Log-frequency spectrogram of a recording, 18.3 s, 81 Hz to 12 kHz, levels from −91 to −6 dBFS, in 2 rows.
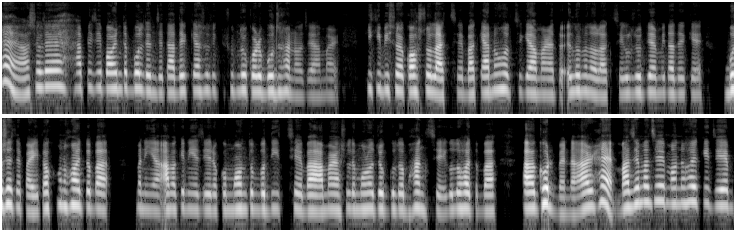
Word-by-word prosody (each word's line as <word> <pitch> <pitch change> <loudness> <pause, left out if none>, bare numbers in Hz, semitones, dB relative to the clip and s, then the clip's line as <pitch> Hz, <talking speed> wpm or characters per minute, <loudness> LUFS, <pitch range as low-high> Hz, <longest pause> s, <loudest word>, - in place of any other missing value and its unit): হ্যাঁ, 345 -9 +2
আসলে 270 +5 -1 0.4
আপনি 255 +1 -11
যে 265 - -5
পয়েন্ট 255 -1 +3
টা - - 0
বললেন 240 -3 +1
যে 215 - -7
তাদেরকে 225 +2 -2
আসলে 230 0 -11
একটু 220 - -39
সুন্দর 235 +1 -3
করে 225 0 +4
বোঝানো 220 -3 -2
যে 190 - -13
আমার 190 +1 -18 0.4
কি, 260 - -13
কি 255 - -9
বিষয়ে 235 0 0
কষ্ট 225 0 +4
লাগছে, 195 +2 +2
বা 200 - +2
কেন 220 0 +1
হচ্ছে 240 0 -5
গিয়ে 215 -1 +1
আমার 200 0 -7
এত 195 - -24
এলোমেলো 225 -1 -3
লাগছে 185 0 -8
এগুলো 210 0 -7
যদি 215 0 -5
আমি 210 0 -14
তাদেরকে 205 0 -7 0.4
বুঝাতে 240 0 +3
পারি। 190 -1 +1
তখন 250 +3 -3
হয়তোবা 225 -3 +3 0.4
মানি, 215 -2 -10 0.2
আমাকে 210 +2 -3
নিয়ে 210 -1 -8
যে - - -10
এরকম 200 +1 -8
মন্তব্য 210 0 -1
দিচ্ছে 215 +1 -11
বা 195 - +7
আমার 205 +2 -2
আসলে 210 +2 -9
মনোযোগগুলো 210 -1 -1
ভাঙছে 210 -3 -1
এগুলো 200 +3 -4
হয়তোবা 200 -2 +1 0.5
আ - - +12 0.2
ঘটবে 205 -10 +6
না। - - -1
আর 225 - +7
হ্যাঁ, 270 -4 +7
মাঝে, 230 +4 +5
মাঝে 285 +1 +1 0.2
মনে 270 0 -2
হয় 285 0 +3
কি 275 - -8
যে 245 - +2
220 Hz, 205 wpm, -22 LUFS, 205-235 Hz, 0.5 s, আ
